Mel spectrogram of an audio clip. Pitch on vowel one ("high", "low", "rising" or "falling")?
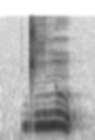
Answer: high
